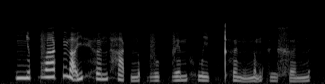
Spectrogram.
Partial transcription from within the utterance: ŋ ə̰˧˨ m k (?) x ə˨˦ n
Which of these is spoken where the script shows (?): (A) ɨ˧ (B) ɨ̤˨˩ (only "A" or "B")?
B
